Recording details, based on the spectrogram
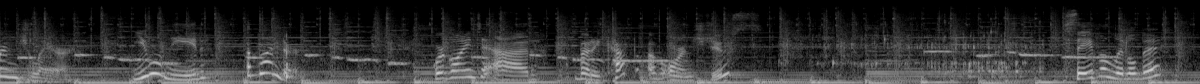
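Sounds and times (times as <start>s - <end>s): background music: 0.0s - 12.0s
juice pouring into blender jar: 8.0s - 10.7s.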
